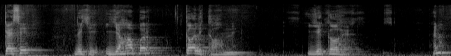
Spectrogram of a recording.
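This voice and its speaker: A man teaching Hindi grammar who explains step by step, asks his own questions and answers them, and repeats key terms slowly. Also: high voice, dark tone. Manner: points to what he writes on a board. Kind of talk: explanatory lesson.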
